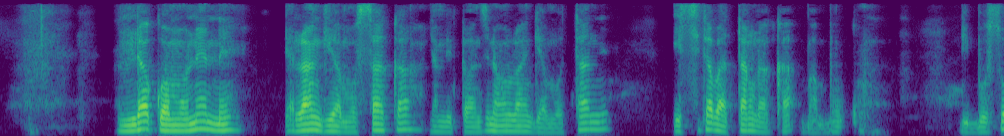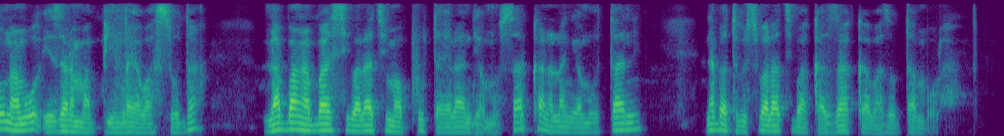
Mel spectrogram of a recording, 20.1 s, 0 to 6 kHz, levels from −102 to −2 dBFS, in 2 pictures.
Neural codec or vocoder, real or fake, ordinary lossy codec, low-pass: codec, 16 kHz in and 24 kHz out, 1 kbps, XY-Tokenizer; fake; MP3, 48 kbps; 5.4 kHz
